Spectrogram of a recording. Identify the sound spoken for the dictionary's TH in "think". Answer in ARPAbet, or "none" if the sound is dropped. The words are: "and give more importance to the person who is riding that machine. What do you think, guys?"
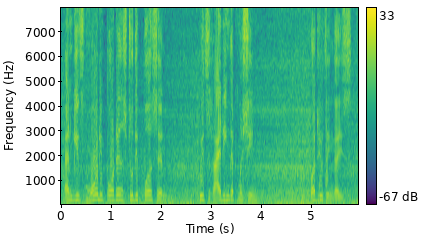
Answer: T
